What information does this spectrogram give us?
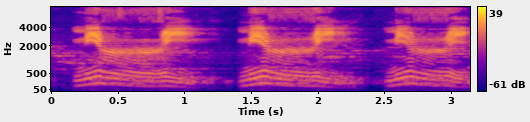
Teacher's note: maka kita memasukkan huruf nun ini kepada huruf ro sehingga menjadi mirri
